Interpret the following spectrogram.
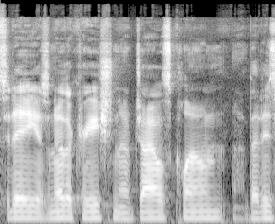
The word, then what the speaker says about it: GilesClone: The deck that I've got for you guys today is another creation of GilesClone.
